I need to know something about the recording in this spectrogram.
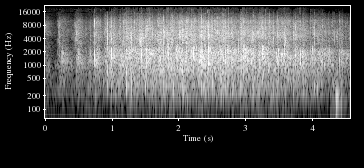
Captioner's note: applause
